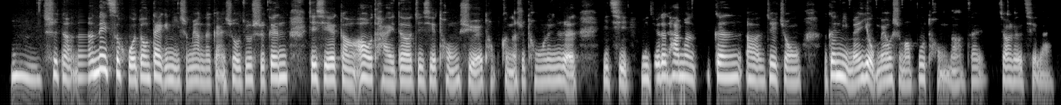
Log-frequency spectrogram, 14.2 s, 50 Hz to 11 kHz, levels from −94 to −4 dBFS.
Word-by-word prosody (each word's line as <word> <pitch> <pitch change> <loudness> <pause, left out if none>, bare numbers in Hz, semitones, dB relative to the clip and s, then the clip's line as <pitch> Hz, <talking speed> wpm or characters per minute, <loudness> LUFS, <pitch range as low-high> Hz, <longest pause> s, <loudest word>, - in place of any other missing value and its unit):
嗯， 215 -5 -2
是 240 +7 -1
的。 205 -4 -3
那- 205 +2 -2
那 300 +5 +9
次 275 -2 +2
活 190 -6 +4
动 205 +1 +2
带 215 -2 +5
给 175 - -2
你 180 -2 -1
什 170 - -9
么 170 - -3
样 175 -1 -4
的 165 0 -6
感 - - -5
受， 180 -3 -1
就 190 +3 -2
是 185 -2 -3
跟 200 +3 +3 0.3
这 200 - +4
些 185 -1 +5
港 175 -4 -1
澳 205 -2 +5
台 165 -4 -4
的 170 0 +2
这 175 +2 -4
些 170 0 -2
同 160 0 -6
学 - - 0
同 - - -13
可 - - -8
能 135 - -4
是 170 - -9
同 170 0 -9
龄 175 0 -3
人 120 -8 +3 0.3
一 175 - -5
起， 160 -4 -4
你 195 0 -2
觉 205 +2 -1
得 220 - +5
他 225 +1 +1
们 210 -4 0 0.2
跟， 210 -1 +2
呃， 180 -3 -3
这 200 +3 0
种 160 -3 -4 0.3
跟 230 -1 +5
你 200 - +2
们 160 +7 +1
有 - - +7
没 160 - -3
有 180 +2 0
什 185 - -11
么 145 0 -5
不 195 +7 -5
同 - - -12
呢？ 145 +1 -10
在 175 0 -11 0.2
交 175 -3 -3
流 170 0 -4
起 - - -13
来。 80 -1 -12
185 Hz, 270 characters per minute, -20 LUFS, 170-205 Hz, 0.3 s, 那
